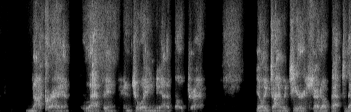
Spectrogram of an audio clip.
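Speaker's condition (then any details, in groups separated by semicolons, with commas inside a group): Total laryngectomy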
